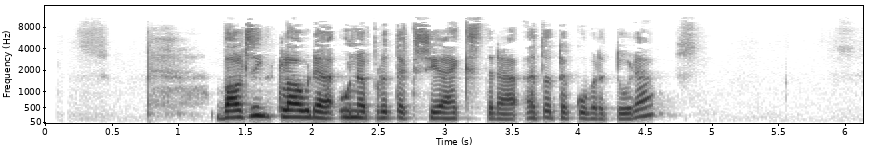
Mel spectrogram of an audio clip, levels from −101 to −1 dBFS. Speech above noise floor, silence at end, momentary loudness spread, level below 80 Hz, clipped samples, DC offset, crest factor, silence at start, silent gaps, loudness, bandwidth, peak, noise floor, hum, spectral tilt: 61 dB; 1.6 s; 13 LU; -76 dBFS; under 0.1%; under 0.1%; 22 dB; 1.3 s; none; -22 LUFS; 9.4 kHz; -2 dBFS; -82 dBFS; none; -5.5 dB/octave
